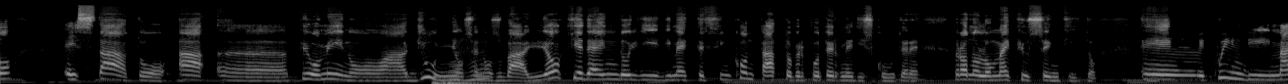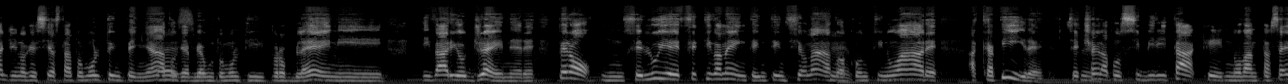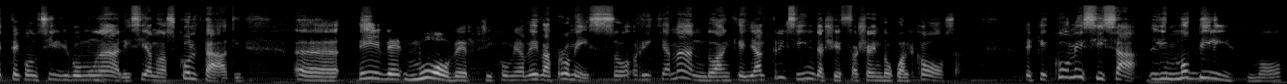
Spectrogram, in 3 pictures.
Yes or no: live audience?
no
